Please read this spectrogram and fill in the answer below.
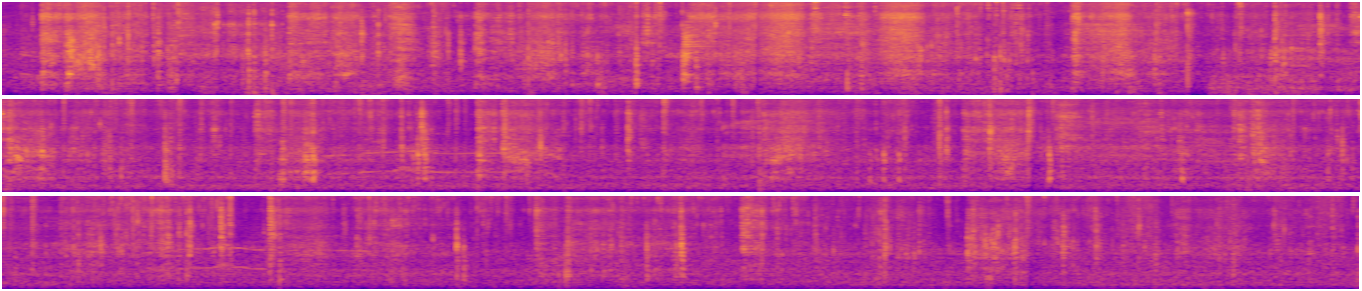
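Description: Raw buffalo meat being mixed by hand in an aluminium pot: irregular wet squelching with small clicks and knocks.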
